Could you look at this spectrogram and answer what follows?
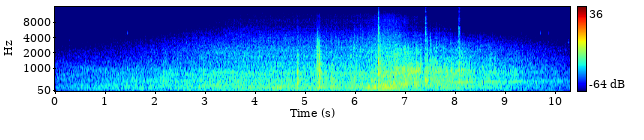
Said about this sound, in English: No, turn it out, quick. There's a car coming.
